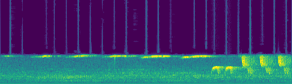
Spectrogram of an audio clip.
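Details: Mostly quiet hiss at first, then a common nightingale begins singing, with a thin whistle followed by loud, repeated rich chattering notes in quick succession at the end.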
